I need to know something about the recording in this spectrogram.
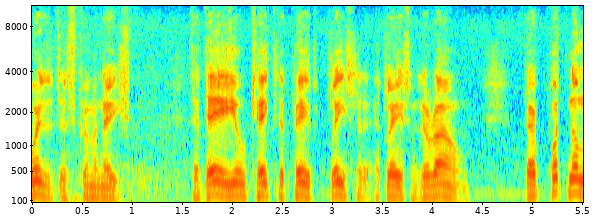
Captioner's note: stutters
